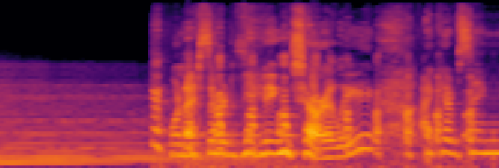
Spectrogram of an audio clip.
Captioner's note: laughs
